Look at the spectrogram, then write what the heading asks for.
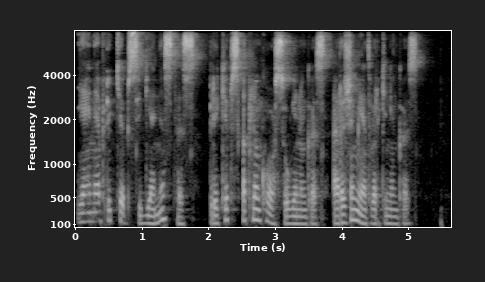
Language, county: Lithuanian, Kaunas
